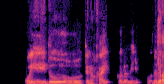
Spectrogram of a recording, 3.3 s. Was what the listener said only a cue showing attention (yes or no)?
no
